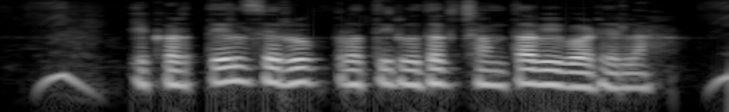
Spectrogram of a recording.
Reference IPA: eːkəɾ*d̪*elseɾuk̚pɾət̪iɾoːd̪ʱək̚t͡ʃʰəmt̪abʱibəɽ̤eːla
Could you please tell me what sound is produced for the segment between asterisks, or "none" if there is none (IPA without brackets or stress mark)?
t̪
